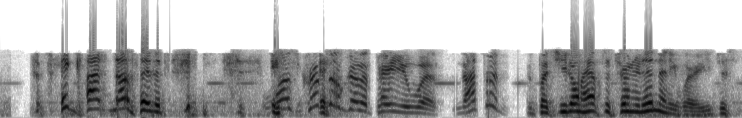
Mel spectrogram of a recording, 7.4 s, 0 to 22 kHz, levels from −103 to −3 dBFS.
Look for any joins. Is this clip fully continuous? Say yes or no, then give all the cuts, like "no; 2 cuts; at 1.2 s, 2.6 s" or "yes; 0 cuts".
no; 2 cuts; at 1.7 s, 5.2 s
